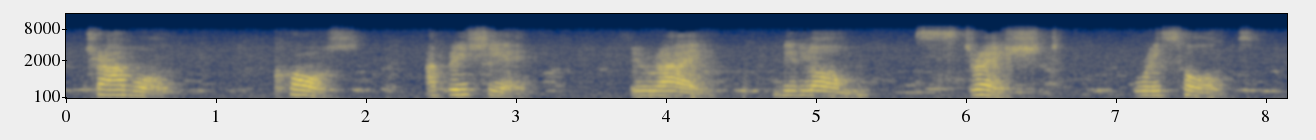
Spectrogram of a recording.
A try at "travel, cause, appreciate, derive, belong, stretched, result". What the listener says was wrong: All of them were good.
